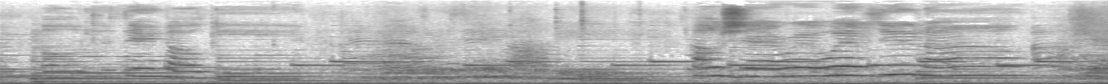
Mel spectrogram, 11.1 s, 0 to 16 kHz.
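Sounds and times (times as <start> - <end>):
children singing together: 0.0 - 11.0.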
